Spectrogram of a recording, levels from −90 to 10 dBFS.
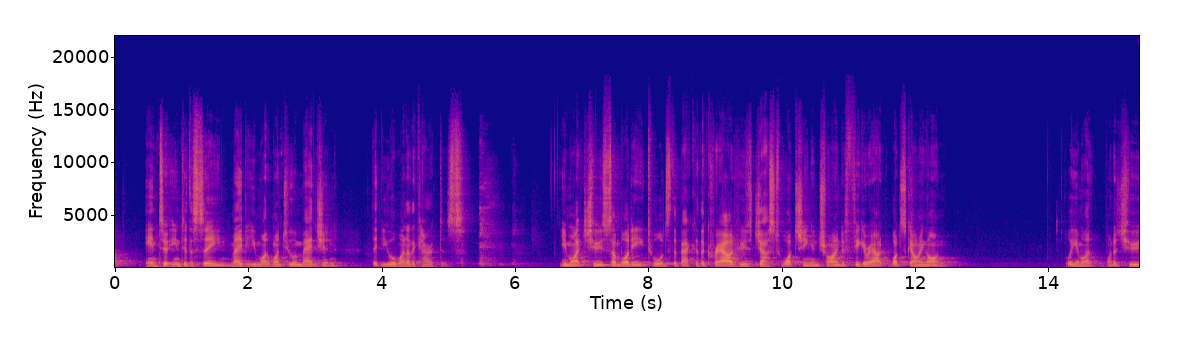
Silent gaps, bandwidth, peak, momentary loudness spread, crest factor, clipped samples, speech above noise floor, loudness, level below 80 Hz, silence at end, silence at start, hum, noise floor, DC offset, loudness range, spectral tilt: none; 16.5 kHz; -4 dBFS; 11 LU; 24 dB; under 0.1%; 39 dB; -26 LUFS; -62 dBFS; 0 s; 0 s; none; -66 dBFS; under 0.1%; 6 LU; -3.5 dB/octave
